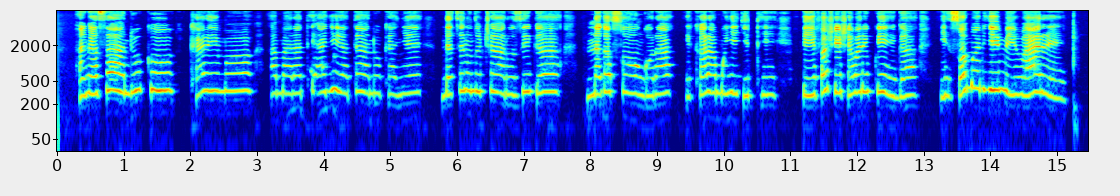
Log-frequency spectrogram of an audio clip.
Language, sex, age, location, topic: Kinyarwanda, female, 25-35, Nyagatare, education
